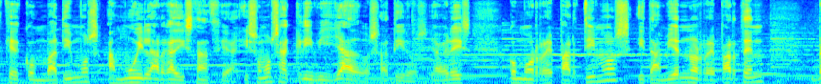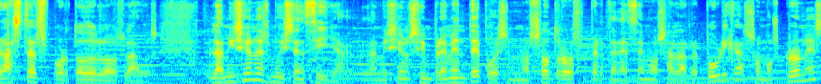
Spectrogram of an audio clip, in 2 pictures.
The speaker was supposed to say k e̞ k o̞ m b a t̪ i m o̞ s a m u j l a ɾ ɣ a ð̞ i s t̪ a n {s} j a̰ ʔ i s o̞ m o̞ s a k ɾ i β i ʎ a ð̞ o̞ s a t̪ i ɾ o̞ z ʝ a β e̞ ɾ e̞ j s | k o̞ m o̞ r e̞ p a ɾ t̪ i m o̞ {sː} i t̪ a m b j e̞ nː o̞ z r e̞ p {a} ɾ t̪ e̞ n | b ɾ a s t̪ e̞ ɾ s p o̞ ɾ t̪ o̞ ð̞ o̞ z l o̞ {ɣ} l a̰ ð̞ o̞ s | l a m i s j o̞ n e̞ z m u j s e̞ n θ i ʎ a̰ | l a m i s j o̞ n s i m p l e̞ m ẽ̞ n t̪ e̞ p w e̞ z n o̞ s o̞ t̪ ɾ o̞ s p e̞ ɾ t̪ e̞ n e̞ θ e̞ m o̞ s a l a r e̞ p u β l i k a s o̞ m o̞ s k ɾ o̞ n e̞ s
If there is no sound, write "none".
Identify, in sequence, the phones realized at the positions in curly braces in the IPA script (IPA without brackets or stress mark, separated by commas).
θ, s, a, z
